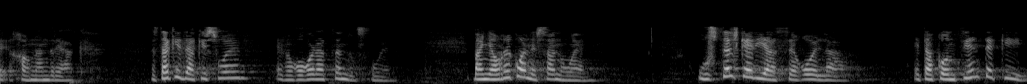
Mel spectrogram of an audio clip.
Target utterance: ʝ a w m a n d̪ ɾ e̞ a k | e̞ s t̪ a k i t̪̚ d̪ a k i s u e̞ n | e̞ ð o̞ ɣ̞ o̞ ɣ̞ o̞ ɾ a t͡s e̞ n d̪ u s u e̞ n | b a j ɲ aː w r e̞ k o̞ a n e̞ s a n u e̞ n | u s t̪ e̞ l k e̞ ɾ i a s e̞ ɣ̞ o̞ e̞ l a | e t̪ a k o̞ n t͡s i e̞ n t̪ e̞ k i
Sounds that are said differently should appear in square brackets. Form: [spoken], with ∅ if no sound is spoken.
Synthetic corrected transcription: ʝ a w [n] a n d̪ ɾ e̞ a k | e̞ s t̪ a k i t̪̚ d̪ a k i s u e̞ n | e̞ ð o̞ ɣ̞ o̞ ɣ̞ o̞ ɾ a t͡s e̞ n d̪ u s u e̞ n | b a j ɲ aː w r e̞ k o̞ a n e̞ s a n u e̞ n | u s t̪ e̞ l k e̞ ɾ i a s e̞ ɣ̞ o̞ e̞ l a | e t̪ a k o̞ n t͡s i e̞ n t̪ e̞ k i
